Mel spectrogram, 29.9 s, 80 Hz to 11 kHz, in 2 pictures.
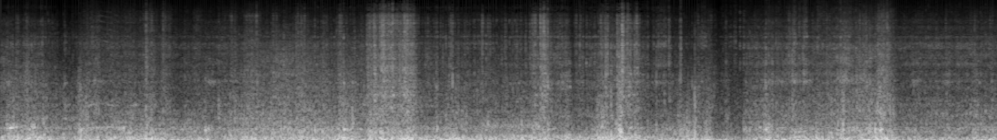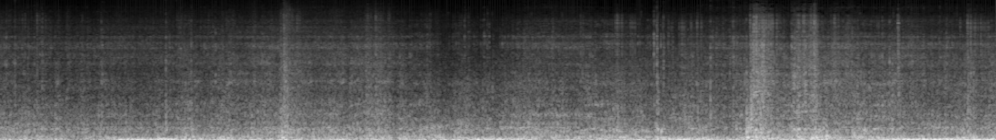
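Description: A vehicle's engine runs steadily while it pushes a 16-foot Sno-Power plow through snow. Several brief rushes of noise rise over the low engine rumble.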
